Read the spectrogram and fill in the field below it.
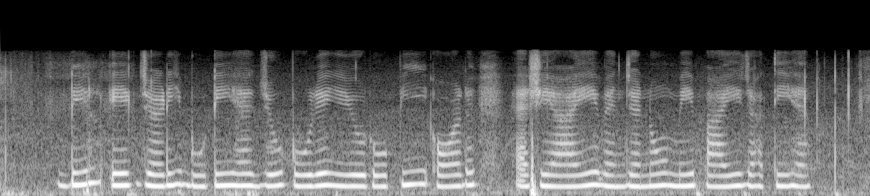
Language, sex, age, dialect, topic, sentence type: Hindi, male, 18-24, Marwari Dhudhari, agriculture, statement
